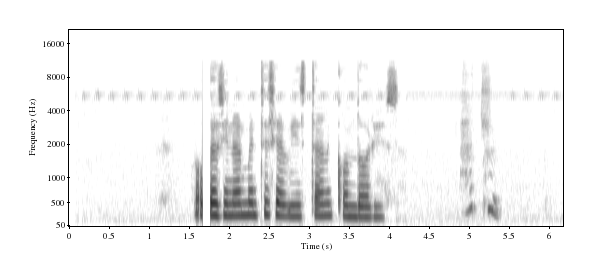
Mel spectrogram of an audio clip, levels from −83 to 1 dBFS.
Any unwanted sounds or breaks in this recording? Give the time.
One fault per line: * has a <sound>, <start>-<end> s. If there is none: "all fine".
* has a dropout, 1.7-1.8 s
* has a sneeze, 4.8-5.4 s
